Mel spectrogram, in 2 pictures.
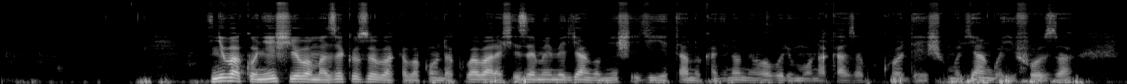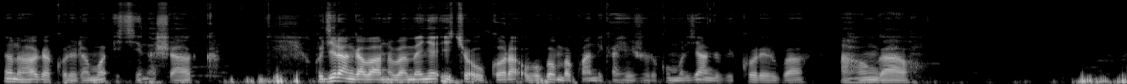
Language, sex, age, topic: Kinyarwanda, male, 25-35, education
